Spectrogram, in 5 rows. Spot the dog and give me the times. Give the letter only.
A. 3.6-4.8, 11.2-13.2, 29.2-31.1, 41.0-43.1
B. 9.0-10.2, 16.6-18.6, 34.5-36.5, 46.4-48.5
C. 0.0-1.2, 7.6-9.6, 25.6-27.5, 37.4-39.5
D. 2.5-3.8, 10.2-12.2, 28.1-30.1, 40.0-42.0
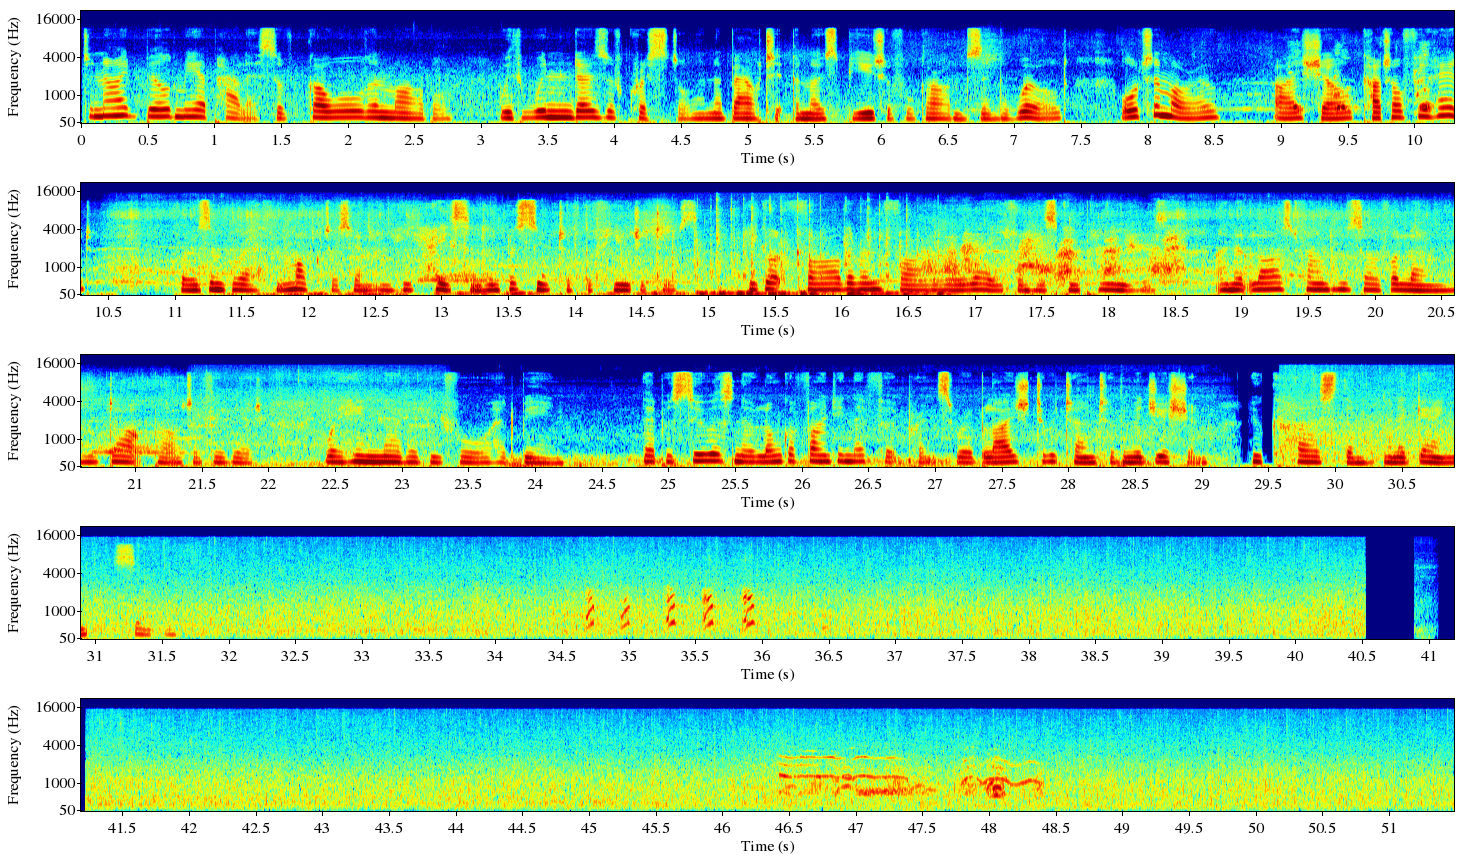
B.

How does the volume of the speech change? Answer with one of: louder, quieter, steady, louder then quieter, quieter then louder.
steady.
